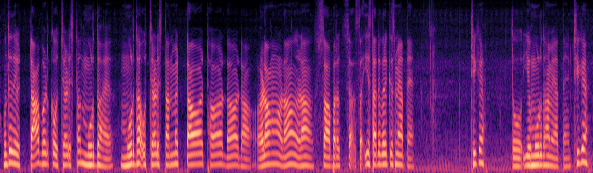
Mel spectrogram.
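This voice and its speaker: A man's voice: a little high, fairly even intonation, moderate pace. A man teaching an exam-prep grammar lesson, asking questions and then answering them himself, checking in with "okay" again and again. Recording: dull lo-fi audio.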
